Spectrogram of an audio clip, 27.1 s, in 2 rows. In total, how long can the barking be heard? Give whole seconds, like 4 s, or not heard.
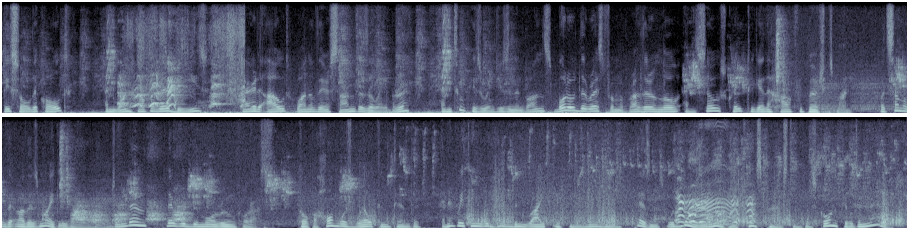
6 s.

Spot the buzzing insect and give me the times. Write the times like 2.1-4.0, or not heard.
not heard.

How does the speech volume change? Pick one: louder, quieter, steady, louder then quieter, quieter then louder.
steady.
